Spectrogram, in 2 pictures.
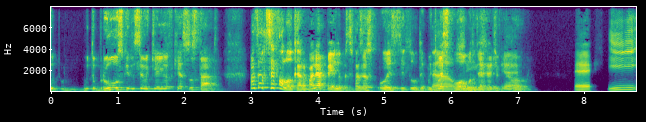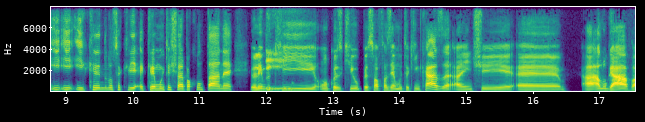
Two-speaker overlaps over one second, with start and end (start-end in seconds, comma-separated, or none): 5.6-7.1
